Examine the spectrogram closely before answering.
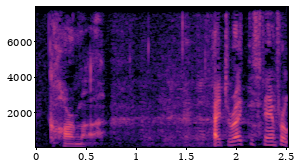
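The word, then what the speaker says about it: CCRMA: way that surance to ccrm eight in this pronounced karma I direct the fan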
